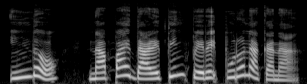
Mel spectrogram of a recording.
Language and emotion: Santali, happy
